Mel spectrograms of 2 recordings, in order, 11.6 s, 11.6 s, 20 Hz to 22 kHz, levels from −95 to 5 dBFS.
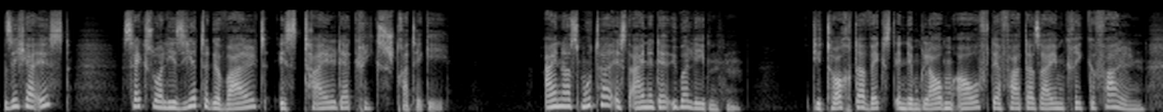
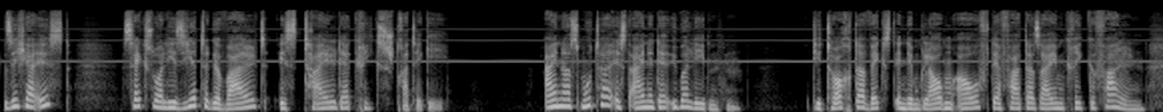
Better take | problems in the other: first | high-pitched whine; faint; throughout; 2.5 kHz, 25 dB below the speech

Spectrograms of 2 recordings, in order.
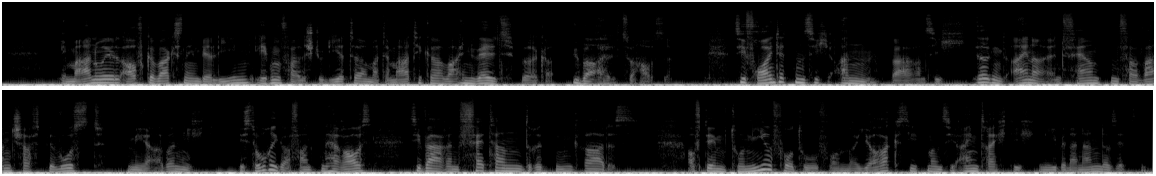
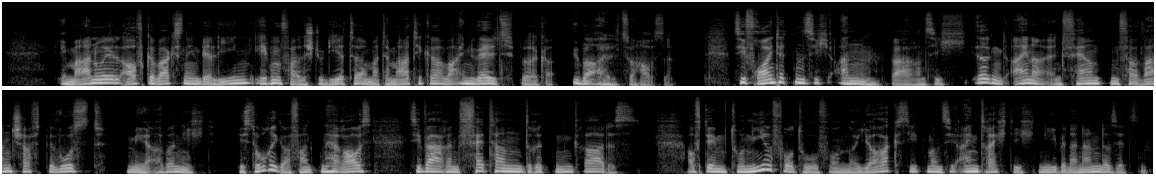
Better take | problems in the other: second | low rumble; noticeable; throughout; 10 dB below the speech

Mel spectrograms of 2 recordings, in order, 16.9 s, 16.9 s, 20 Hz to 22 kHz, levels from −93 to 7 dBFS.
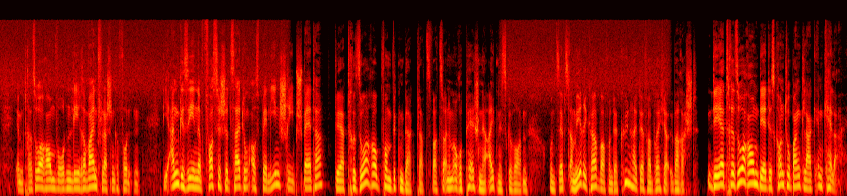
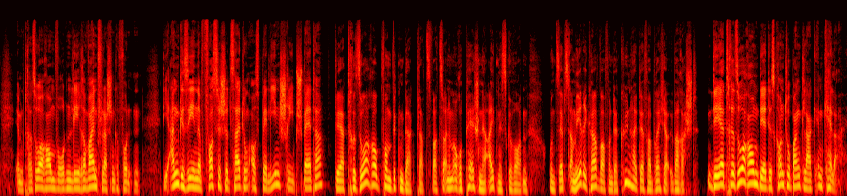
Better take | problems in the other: second | hiss; faint; until 6 s and from 10 to 13 s; 20 dB below the speech

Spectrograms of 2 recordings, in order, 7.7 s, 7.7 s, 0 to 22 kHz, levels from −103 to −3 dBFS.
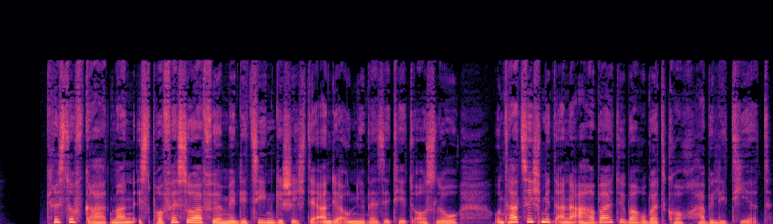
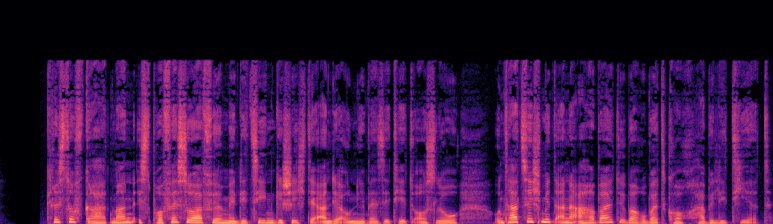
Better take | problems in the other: neither | none

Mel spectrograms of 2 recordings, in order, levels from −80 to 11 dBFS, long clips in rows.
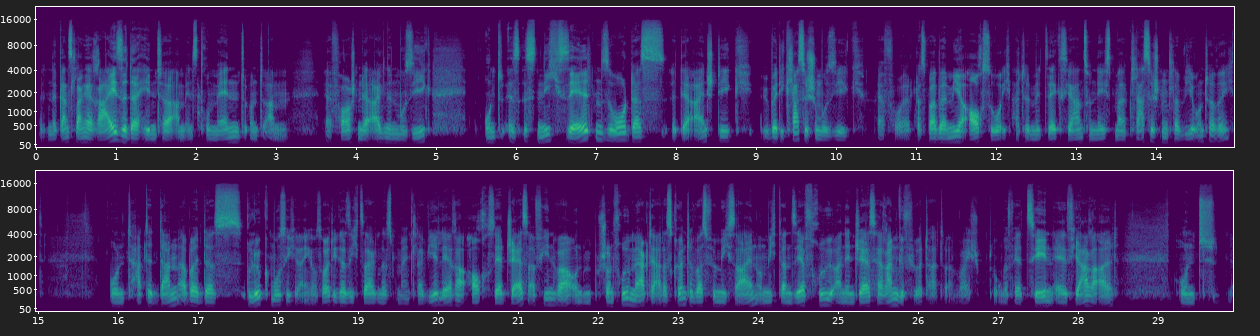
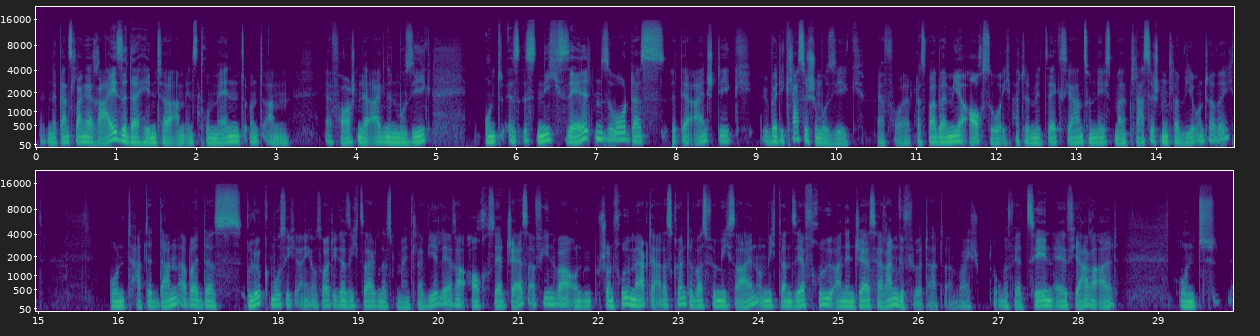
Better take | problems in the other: second | thin; very; fading below 350 Hz

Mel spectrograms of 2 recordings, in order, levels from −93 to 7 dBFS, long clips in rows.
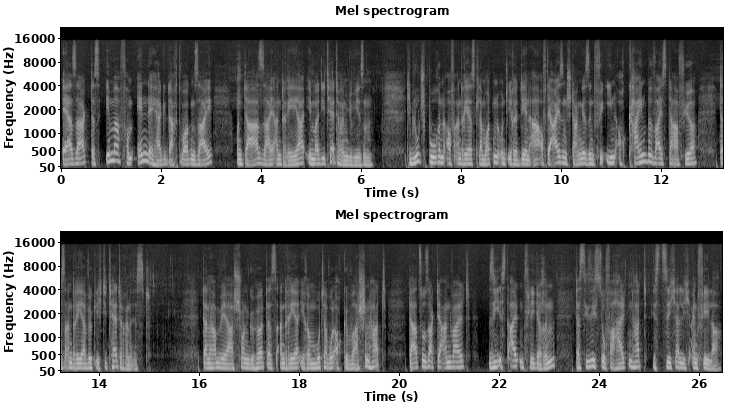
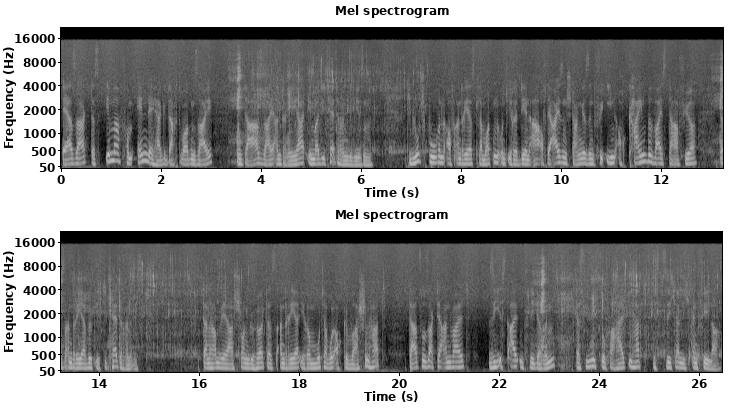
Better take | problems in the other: first | hiss; loud; throughout; 3 dB below the speech; faint in the first

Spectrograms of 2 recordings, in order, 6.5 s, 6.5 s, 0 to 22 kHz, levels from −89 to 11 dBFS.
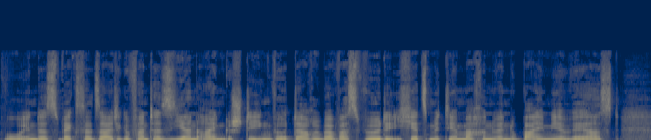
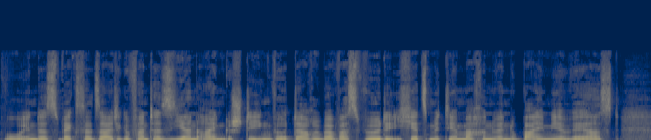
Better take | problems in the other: neither | none

